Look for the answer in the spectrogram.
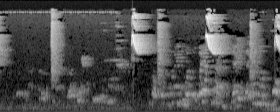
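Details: Asian glossy starling calling a rival: two strong, sharp descending high notes stand out among softer twittering and quiet mid-pitched chatter.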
